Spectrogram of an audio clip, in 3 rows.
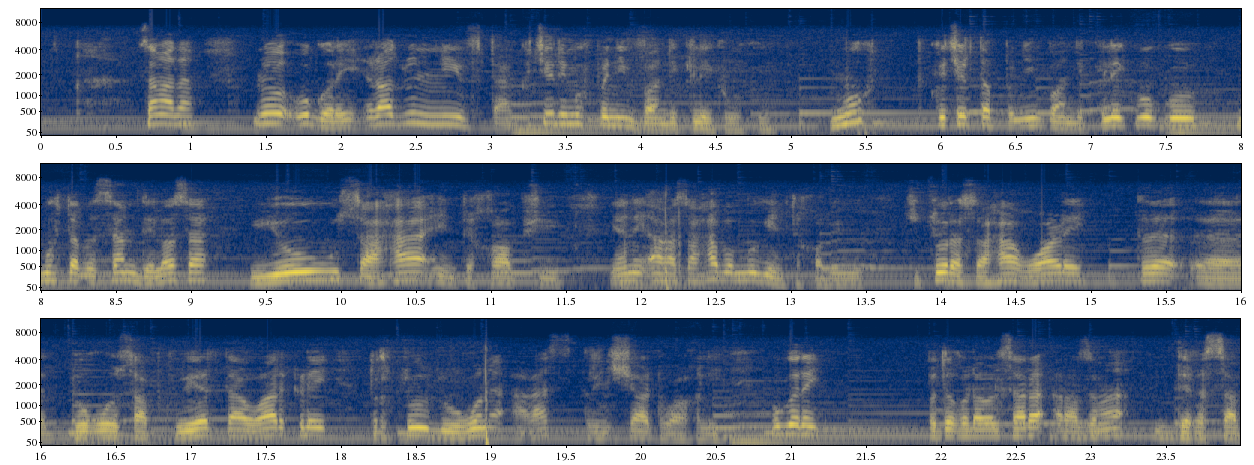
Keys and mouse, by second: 3.4 shift+click, 8.3 shift+click, 14.3-18.4 shift+drag, 21.0 shift+click.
